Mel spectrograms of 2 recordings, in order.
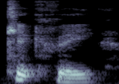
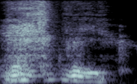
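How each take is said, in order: First: The word begins with a plain hard k sound. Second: The word begins with a throaty, throat-clearing sound. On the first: This is a simplified pronunciation. The speaker calls it wrong. "For ease, I say something like Kickvy" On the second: This is closer to the real pronunciation. The speaker calls it right. "but it's more like Hekvy"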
